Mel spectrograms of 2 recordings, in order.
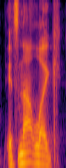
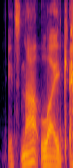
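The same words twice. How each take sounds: The two takes are said the same way.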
